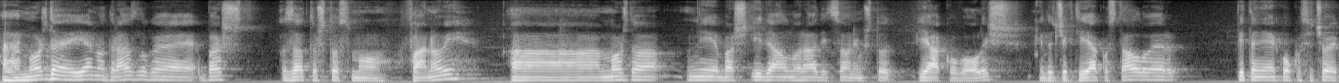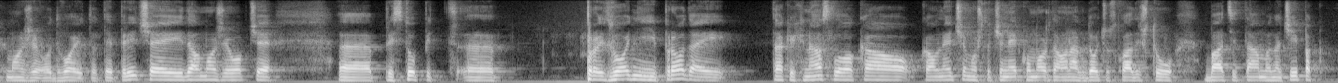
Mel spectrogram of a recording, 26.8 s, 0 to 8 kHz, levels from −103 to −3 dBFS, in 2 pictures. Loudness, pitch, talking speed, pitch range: -18 LUFS, 115 Hz, 150 wpm, 110-125 Hz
